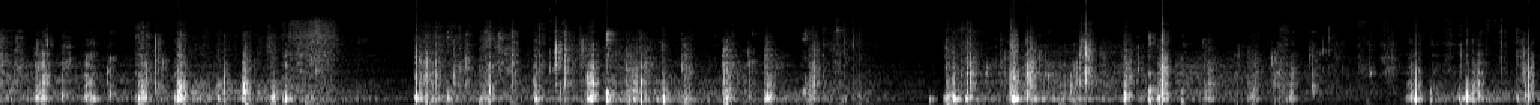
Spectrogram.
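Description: Close-miked crunching and chewing of slate pencil crumbles mixed with a paste: runs of rapid crisp crunches, separated by short pauses between bites.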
